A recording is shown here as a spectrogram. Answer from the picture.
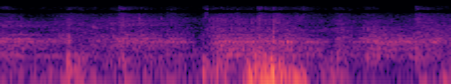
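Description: Footsteps on a dirt and stone path: a few dull thuds, the loudest a little past midway.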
